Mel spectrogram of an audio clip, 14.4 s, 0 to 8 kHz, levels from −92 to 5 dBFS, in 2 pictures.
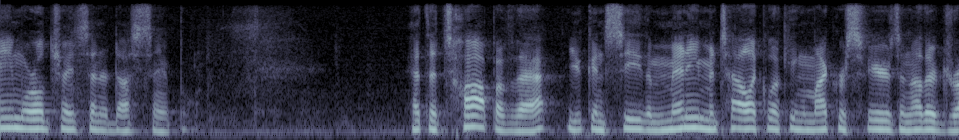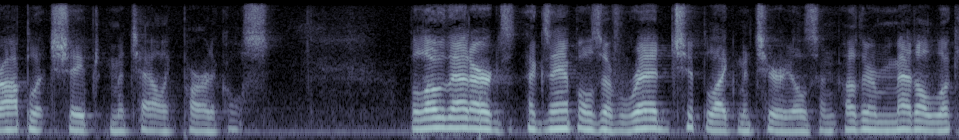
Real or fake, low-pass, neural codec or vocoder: real; 7.2 kHz; none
